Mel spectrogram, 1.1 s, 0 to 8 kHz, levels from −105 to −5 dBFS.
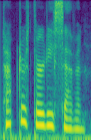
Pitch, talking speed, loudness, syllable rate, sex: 200 Hz, 155 wpm, -14 LUFS, 5.9 syllables/s, female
